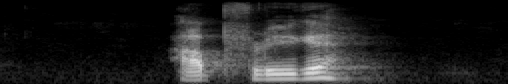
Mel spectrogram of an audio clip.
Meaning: nominative/accusative/genitive plural of Abflug
- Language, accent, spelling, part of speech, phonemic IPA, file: German, Austria, Abflüge, noun, /ˈʔapˌflyːɡə/, De-at-Abflüge.ogg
